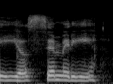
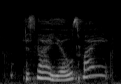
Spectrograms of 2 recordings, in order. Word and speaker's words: Yosemite: Fun fact, I used to pronounce Yosemite Yosemite. And it wasn't until Travis Scott came out with Astro World that I was like, I've been saying it wrong. It's not Yosemite?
